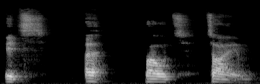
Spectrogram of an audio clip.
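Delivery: "It's... uh... bout... time", broken into slow separate pieces; drawn-out demo of "It's about time" with pauses. Shown as a demonstration. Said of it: "If you slow down your speech".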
